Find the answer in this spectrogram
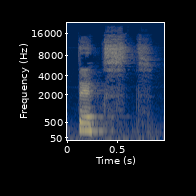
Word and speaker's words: texte: Donc la lettre X se prononce X lorsqu'elle se trouve à l'intérieur d'un mot. عندما توجد في وسط الكلمة. Exemple, texte. Texte. On entend X.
